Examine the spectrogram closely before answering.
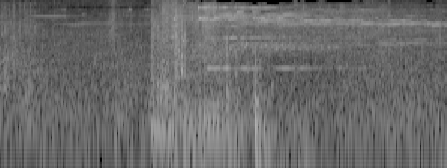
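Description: A wooden chest creaks open.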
